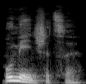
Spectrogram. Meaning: to diminish, to decrease
- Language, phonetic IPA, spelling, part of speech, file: Russian, [ʊˈmʲenʲʂɨt͡sə], уменьшиться, verb, Ru-уменьшиться.ogg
